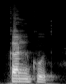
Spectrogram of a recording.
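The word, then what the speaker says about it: Kankut: English में आप इसको कनकुट भी पढ़ सकते हैं और कनकूत भी पढ़ सकते हैं।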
